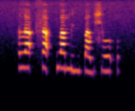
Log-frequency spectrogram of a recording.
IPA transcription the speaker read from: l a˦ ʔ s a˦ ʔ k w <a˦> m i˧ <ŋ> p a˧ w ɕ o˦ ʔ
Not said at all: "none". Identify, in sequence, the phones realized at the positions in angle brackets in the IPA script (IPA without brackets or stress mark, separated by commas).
a˦, ŋ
